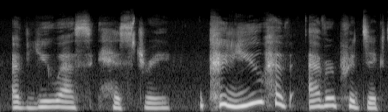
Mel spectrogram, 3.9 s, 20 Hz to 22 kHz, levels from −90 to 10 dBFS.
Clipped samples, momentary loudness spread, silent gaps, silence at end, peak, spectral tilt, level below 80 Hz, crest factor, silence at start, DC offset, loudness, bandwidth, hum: under 0.1%; 12 LU; none; 0.05 s; -2 dBFS; -5 dB/octave; -68 dBFS; 12 dB; 0.1 s; under 0.1%; -15 LUFS; 12 kHz; none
